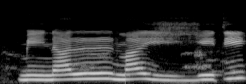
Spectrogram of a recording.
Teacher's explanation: یا مشدد ہے، میم کو یا کے اندر تھوڑی دیر ملائیں گے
